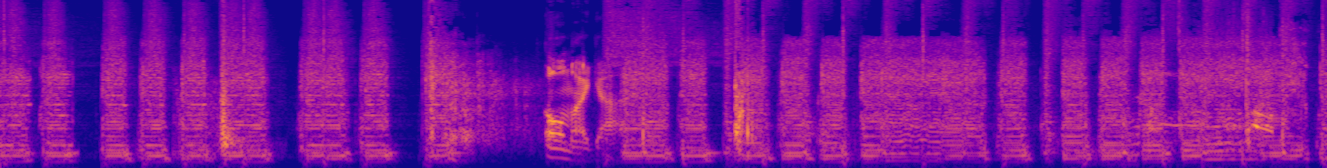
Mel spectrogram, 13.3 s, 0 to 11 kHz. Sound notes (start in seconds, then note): 0.1 fast exciting music; 2.2 gunshot; 3.1 fast exciting music; 4.2 gunshot; 7.3 gunshot; 7.6 fast exciting music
